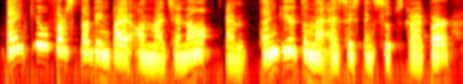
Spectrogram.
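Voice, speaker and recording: A woman's voice: on the high side, lively intonation, moderate pace, darkish tone. Chatty woman recovering from a cold. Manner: chatty, rambling with restarts. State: recovering from a cold, lingering cough. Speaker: craft channel host. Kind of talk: casual craft tutorial talk. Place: indoors at a craft table. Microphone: overhead camera on a tabletop.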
